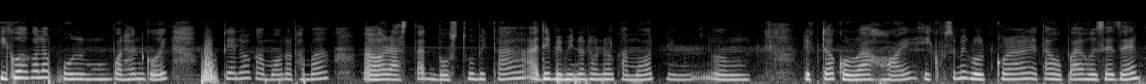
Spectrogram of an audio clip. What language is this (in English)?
Assamese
